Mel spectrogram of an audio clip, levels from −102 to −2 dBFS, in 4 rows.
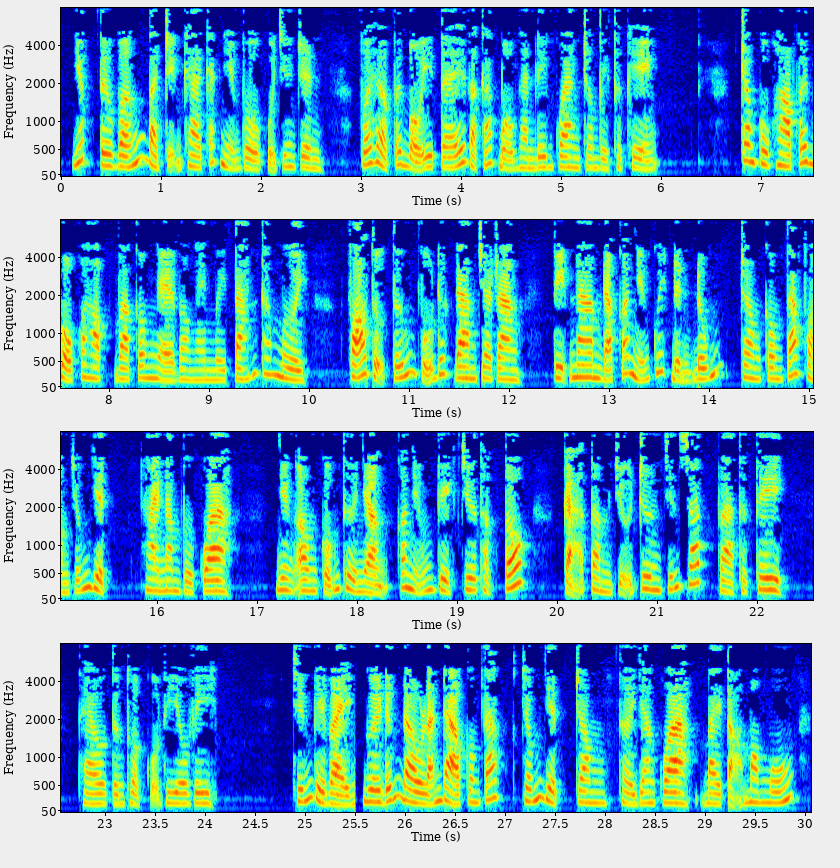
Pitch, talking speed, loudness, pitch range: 195 Hz, 230 wpm, -27 LUFS, 180-225 Hz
